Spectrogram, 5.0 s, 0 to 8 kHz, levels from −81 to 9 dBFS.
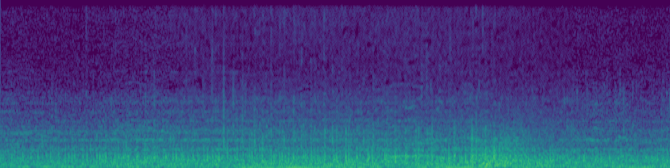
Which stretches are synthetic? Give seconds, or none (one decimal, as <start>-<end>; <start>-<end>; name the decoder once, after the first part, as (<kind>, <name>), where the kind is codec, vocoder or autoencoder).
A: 1.3-4.3 (vocoder, Vocos)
